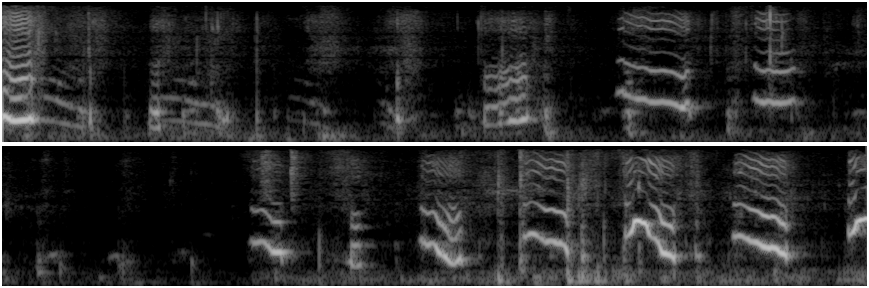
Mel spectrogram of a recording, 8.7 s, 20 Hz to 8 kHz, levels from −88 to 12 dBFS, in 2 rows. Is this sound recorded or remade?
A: recorded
